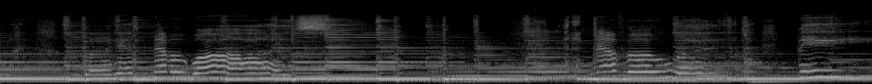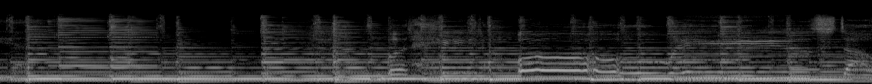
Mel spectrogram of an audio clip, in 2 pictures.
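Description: A young woman singing a slow, folk-style story song with vibrato over a strummed acoustic guitar.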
